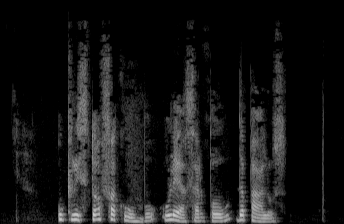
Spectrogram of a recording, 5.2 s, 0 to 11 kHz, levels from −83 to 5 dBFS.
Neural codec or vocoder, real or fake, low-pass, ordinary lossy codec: none; real; 9.9 kHz; AAC, 32 kbps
